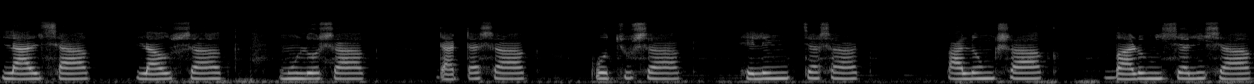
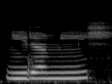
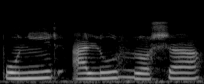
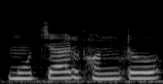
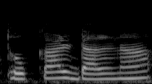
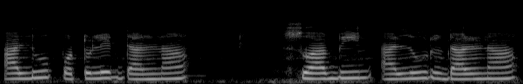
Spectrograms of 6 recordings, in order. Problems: constant background noise, continuous background conversations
